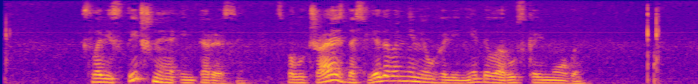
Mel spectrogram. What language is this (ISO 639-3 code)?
bel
